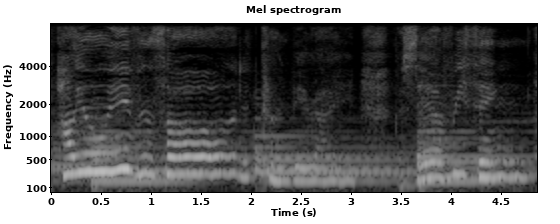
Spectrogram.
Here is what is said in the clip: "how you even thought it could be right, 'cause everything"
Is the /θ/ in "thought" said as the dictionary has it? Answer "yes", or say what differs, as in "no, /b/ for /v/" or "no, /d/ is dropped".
yes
